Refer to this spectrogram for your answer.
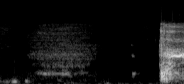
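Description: A wheezy, raspy intake of breath followed by a sudden loud, harsh cough from a sick smoker, with a couple of soft thumps at the start and no talking.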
